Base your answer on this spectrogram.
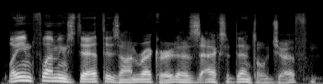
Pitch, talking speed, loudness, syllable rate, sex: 115 Hz, 165 wpm, -16 LUFS, 4.8 syllables/s, male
